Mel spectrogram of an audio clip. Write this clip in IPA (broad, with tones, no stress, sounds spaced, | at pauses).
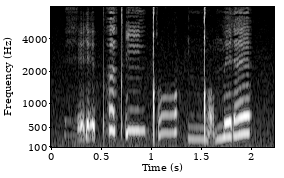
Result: h ḛ˧ ɾ ḛ˥ pʰ ɐ˥ tʼ ĩː˥ ǃʼ ɔ̤˥ | ŋ͡ǃ ɔ̰˩ m e˧ ɾ ɛ˥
